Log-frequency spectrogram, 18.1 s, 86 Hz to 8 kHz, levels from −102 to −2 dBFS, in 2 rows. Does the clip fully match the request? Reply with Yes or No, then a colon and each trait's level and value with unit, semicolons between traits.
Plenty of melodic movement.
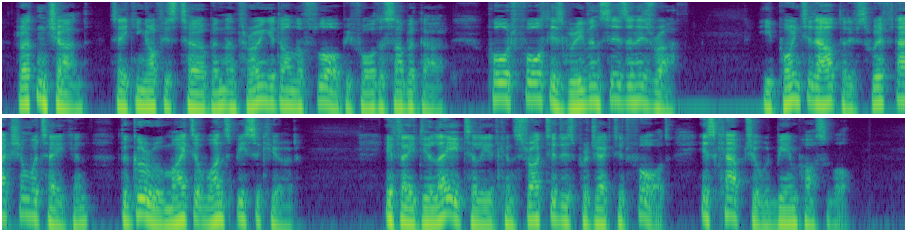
No: average, 4.8 semitones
